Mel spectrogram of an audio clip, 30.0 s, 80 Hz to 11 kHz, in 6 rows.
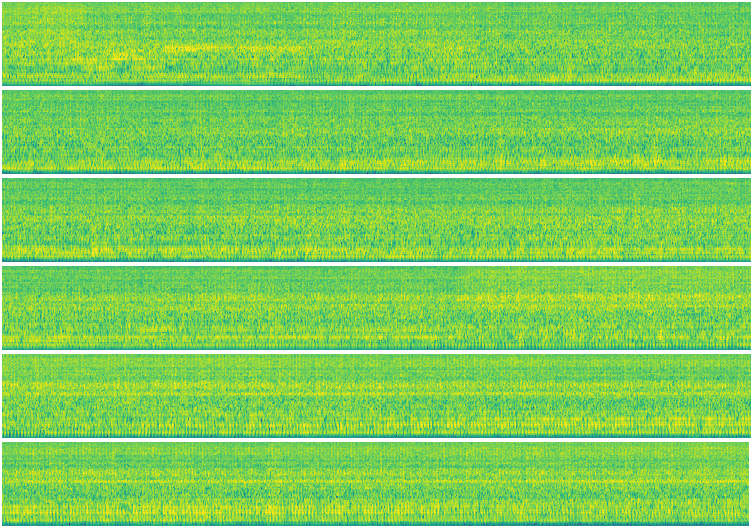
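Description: Mafell P1CC 900-watt jigsaw running steadily under load, its blade cutting through 54 mm thick chestnut.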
